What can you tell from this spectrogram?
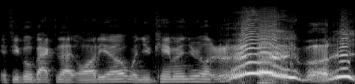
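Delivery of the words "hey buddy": very high, very loud, squealing puppet voice. Retelling how the other speaker came in: Fraggle Rock character voice. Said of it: "you sounded like a Fraggle Rock character".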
